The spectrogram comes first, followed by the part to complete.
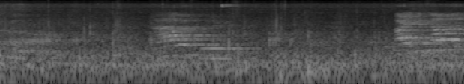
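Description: Footsteps of a group of people walking and jogging across a hardwood gymnasium floor, a scatter of soft knocks, with indistinct voices talking, louder near the end.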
